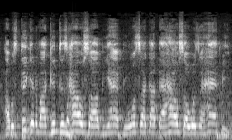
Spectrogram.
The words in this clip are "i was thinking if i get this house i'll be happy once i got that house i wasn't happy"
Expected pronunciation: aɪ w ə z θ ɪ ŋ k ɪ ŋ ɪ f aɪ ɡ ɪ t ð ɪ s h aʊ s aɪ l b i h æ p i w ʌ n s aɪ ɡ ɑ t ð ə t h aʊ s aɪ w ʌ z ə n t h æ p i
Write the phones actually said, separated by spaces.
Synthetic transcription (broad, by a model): aɪ w ə z θ ɪ ŋ k ɪ ŋ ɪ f aɪ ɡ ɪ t ð ɪ s h aʊ s aɪ l b i h æ p i w ʌ n s aɪ ɡ ɑ t ð ə t h aʊ s aɪ w ʌ z ə n t h æ p i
